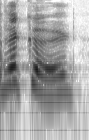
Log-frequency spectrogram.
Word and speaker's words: record: You take a record, a record, you can create a record. Now that can be recorded. So if you use the second stress on the second syllable, it becomes verb.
